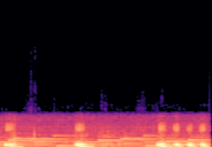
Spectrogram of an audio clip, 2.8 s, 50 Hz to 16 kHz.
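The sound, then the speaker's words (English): A buzzy, synthetic vocoder voice imitates a pig's oinks, a novelty animal noise like those made for crowds at the 1939 World's Fair: a single low grunt, another a second later, then a quick run of four snorting oinks at the end. “It started its public life as a silly novelty gag, making animal noises for crowds at the 1939 World's Fair. And here's a pig.”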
